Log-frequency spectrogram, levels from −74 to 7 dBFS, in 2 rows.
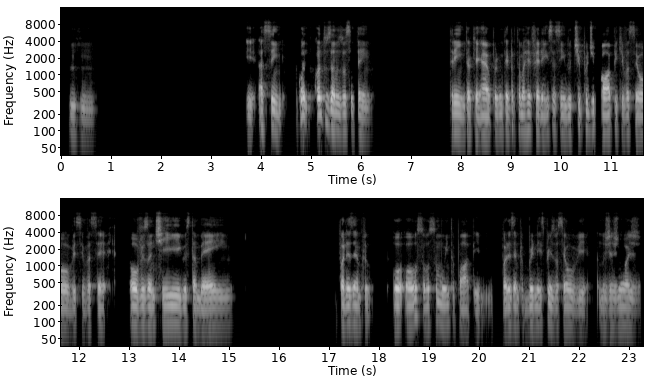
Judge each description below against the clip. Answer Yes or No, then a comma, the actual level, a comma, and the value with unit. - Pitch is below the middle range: Yes, very low, 95 Hz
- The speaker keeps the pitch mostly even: Yes, narrow, 2.3 semitones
